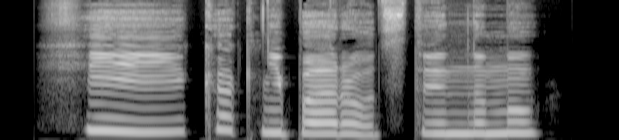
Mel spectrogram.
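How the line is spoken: Mocking laugh, displeased. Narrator (Russian): Королева издевательски рассмеялась и недовольно бросила через плечо

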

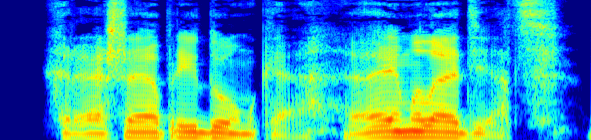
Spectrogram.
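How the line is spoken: Pleased deep bass. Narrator (Russian): довольно пробасил Велесов

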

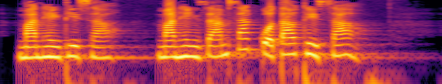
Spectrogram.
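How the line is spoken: Shout. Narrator (Vietnamese): Lâm Thanh Đế hét lên với người nọ

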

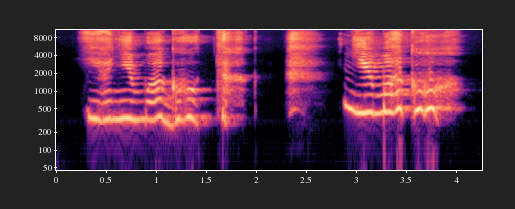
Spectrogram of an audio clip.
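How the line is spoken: Shout drowned in sobs. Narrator (Russian): Кричу я, но мой голос тонет в рыданиях

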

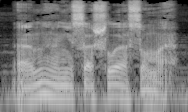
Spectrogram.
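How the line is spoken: Drawl. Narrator (Russian): протянул Игорь

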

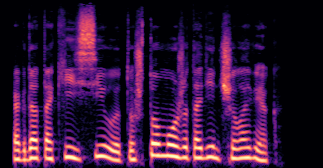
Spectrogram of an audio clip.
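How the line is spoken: Quiet reply from doorway. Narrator (Russian): с порога ответил негромко, не надеясь, что она услышит

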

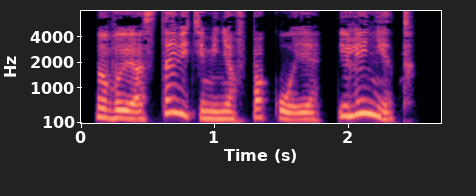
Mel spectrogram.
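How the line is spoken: Firm voice. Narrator (Russian): твердым голосом произнесла Агата

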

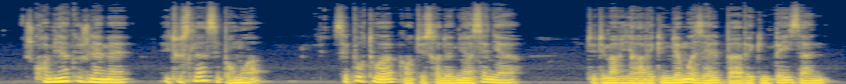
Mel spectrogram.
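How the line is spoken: Plain. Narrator (French): dit-il

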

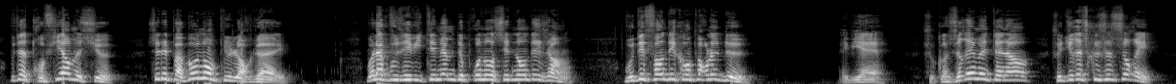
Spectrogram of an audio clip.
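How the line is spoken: Old servant crying out. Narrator (French): s'écria la vieille servante

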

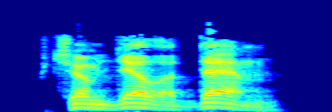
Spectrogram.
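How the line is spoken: Angry teacher asking. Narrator (Russian): сердито спросил преподаватель

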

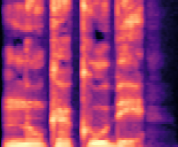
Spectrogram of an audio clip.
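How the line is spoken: Said through gritted teeth. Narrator (Russian): процедил Дзия

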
